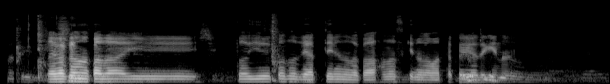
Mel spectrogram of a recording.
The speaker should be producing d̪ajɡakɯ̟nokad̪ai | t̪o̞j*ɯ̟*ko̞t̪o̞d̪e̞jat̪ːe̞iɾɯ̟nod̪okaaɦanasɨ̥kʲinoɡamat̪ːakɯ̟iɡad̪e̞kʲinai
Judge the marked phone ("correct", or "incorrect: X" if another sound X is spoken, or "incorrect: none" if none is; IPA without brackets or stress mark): incorrect: ɯ̟ː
